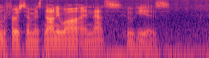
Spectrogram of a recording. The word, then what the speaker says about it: NaNiwa: actually naniwa last game I was calling him Nani and then actually I started calling him Anie because his name is spelled n capital A and I so I started calling him Anie but it's actually naniwa I wasn't sure um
